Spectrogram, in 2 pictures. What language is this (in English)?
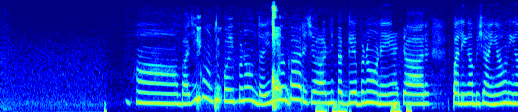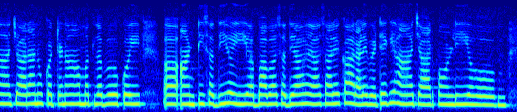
Punjabi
